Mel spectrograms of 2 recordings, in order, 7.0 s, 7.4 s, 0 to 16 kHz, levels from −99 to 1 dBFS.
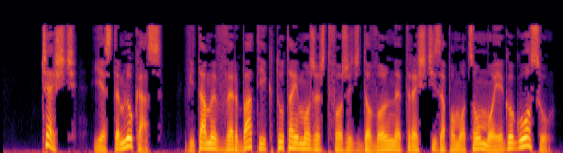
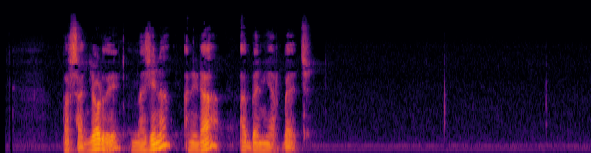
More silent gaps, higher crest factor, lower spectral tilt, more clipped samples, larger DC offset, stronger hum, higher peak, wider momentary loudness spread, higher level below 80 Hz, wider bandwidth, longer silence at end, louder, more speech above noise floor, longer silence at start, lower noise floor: neither; second, 18 dB vs 24 dB; about the same, -6 dB/octave vs -6.5 dB/octave; neither; neither; neither; first, 0 dBFS vs -8 dBFS; about the same, 10 LU vs 12 LU; first, -40 dBFS vs -50 dBFS; about the same, 8.8 kHz vs 9.2 kHz; second, 0.15 s vs 3.55 s; first, -18 LUFS vs -29 LUFS; second, 36 dB vs 42 dB; second, 0.55 s vs 0.8 s; second, -53 dBFS vs -70 dBFS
